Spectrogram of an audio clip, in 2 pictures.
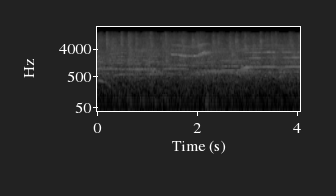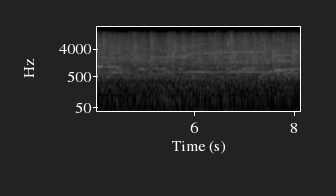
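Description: A sold-out concert crowd at the 930 Club applauds and cheers without letup during a show, a dense wash of clapping with whoops, shouts and shrill whistles rising over it, loud and steady throughout.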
